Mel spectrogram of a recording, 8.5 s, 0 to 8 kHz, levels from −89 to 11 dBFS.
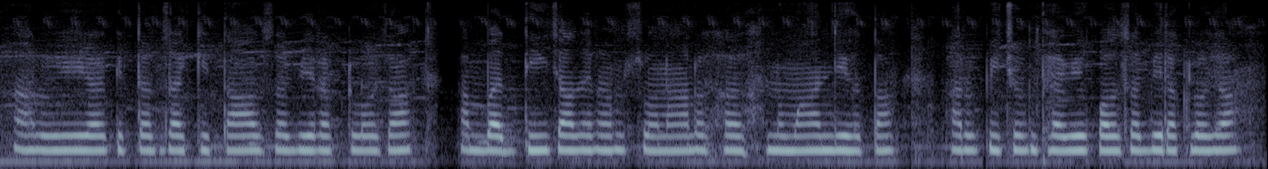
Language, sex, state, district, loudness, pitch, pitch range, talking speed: Angika, female, Bihar, Bhagalpur, -30 LUFS, 225 Hz, 225-230 Hz, 165 wpm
